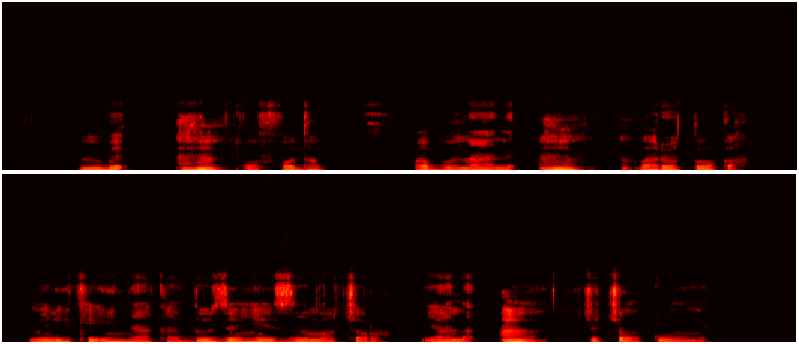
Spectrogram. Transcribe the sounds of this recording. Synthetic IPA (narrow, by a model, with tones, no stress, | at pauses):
ŋ͡m̩˨ɡ͡be˨ | ʊ˨fɔ˦dʊ˦ | ɔ˦bʊ˨naː˦˨nɪ˦ŋ͡m̩˦k͡pa˦ɾɪ˦ʊ˦tʊ˦ka˨ | ŋʷe˨ɾi˦kʰe˦i˦ne˦a˦ka˨do˦ze˦i˦ɦe˦˨zi˦nɔ˦t͡ʃɔ˨ɾɔ˨ | ja˦na˨˦ɔ˨t͡ʃɪ˦t͡ʃɔ˦ŋ̩˨ko˦˨ŋʷe˦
